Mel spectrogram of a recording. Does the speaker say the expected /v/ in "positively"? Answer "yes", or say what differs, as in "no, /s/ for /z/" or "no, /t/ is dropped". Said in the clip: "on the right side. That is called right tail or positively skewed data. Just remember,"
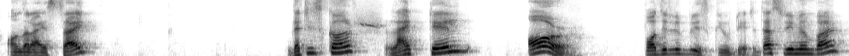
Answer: no, /b/ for /v/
